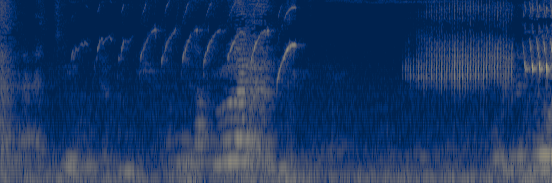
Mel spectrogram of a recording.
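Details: Canary singing to draw rivals into song: a series of quick rising whistled notes followed by a buzzy sustained tone and the start of a trill, over low background noise.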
